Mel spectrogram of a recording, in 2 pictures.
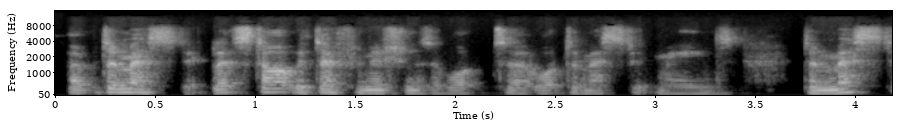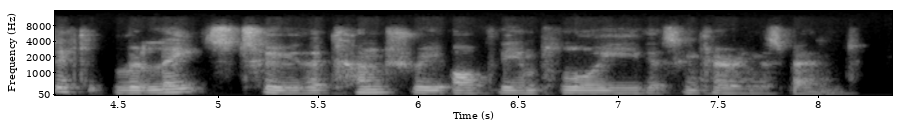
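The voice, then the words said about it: British accent. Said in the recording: “as you can probably all tell from my accent, I'm based here in the UK”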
